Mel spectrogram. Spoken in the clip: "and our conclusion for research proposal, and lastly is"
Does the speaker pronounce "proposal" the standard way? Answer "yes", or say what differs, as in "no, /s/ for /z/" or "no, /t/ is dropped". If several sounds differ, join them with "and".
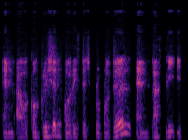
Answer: yes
